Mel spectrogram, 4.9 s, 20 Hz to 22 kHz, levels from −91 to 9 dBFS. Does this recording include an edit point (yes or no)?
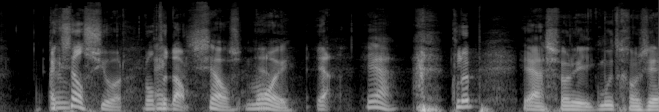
yes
